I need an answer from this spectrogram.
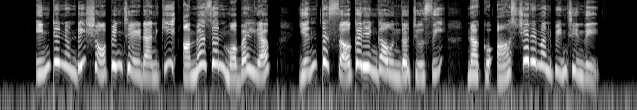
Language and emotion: Telugu, surprised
